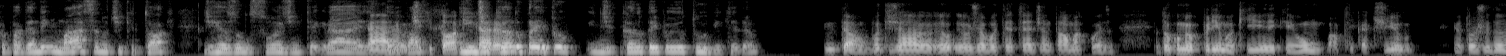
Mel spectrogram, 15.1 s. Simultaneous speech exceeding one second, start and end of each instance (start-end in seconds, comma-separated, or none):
3.6-5.1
